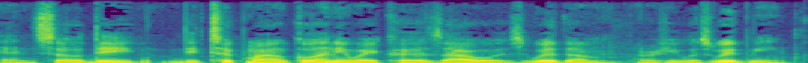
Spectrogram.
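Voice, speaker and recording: A man with a very low voice tells an anecdote in a relaxed, rambling way, full of fillers and little chuckles. The sound is dry and close, with no room around it. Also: fairly quick, creaky, no echo. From California. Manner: rambling, many fillers and restarts, chuckles often. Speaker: storyteller. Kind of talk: casual personal anecdote.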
